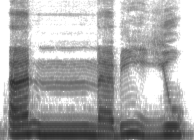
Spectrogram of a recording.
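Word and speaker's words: النبي: নিদর্শনসমূহ বা আয়াতসমূহ এরপর আন্নাবিয়ু আন্নাবিয়ু এখানে শামসি হরফ আসার কারণে লামের উচ্চারণ হচ্ছে না আননাবিয়ু অর্থ নবী এরপর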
